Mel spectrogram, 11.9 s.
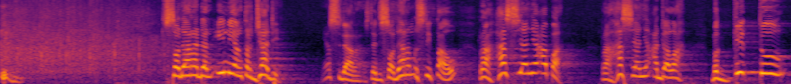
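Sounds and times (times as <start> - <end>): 
audience applause: 0.0 - 2.4
speech: 2.6 - 11.8.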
